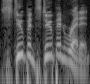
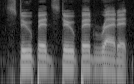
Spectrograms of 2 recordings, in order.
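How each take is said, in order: First: It is said in a normal human voice. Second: It is said in a put-on robot voice. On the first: The speaker calls it wrong. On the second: The speaker calls it right.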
